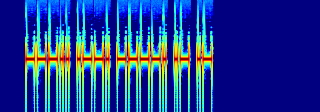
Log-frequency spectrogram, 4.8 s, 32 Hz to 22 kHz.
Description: Morse code, heard as a keyed tone, about 28 wpm, 700 Hz. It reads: 8P9AA
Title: Call Signs Repeated 3x - 28wpm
